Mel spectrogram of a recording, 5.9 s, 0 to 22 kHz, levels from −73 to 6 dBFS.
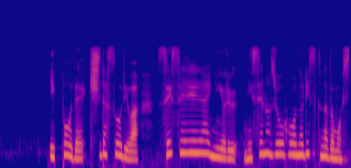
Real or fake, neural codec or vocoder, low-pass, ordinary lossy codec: fake; codec, 16 kHz, 2 kbps, X-Codec, HuBERT features, trained on LibriSpeech; none; none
